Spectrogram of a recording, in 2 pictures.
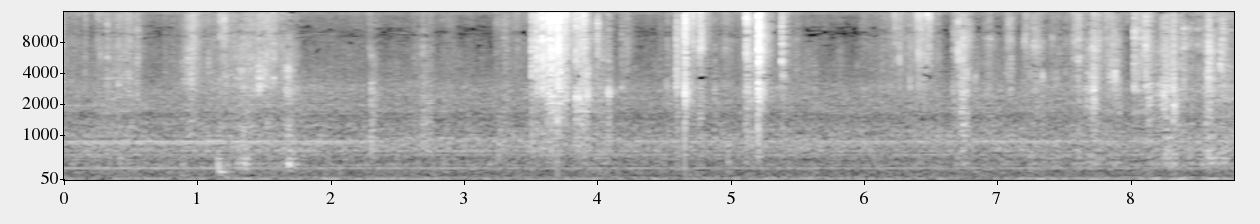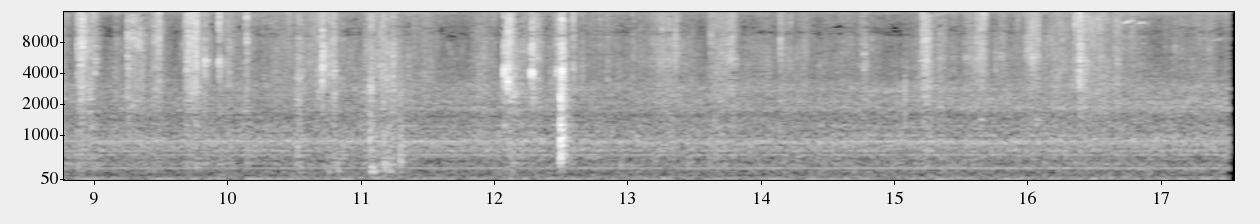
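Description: Close-up chewing of crunchy deep-fried pork (lechon kawali): irregular crackling crunches and wet mouth sounds, some louder bites in the middle. A steady low hum runs underneath.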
